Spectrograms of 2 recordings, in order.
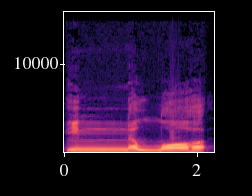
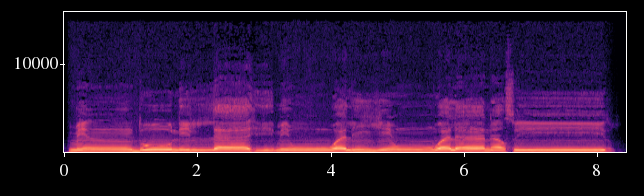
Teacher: یہ لام اس میں جلالہ کا پتلا پڑا جائے گا، اس لیے کہ ماقبل زیر کے ساتھ ہے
